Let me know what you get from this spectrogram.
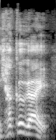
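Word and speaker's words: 百害: 발음은 샤크가이.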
